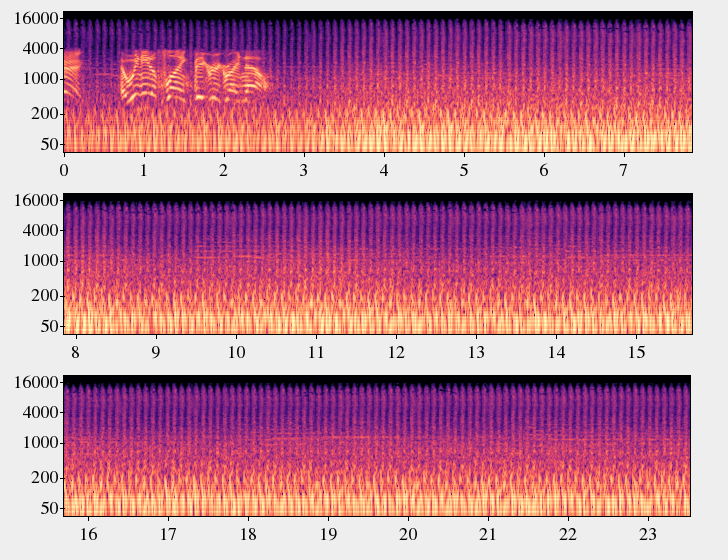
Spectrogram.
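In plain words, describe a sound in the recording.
A helicopter's rotor drones steadily overhead.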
